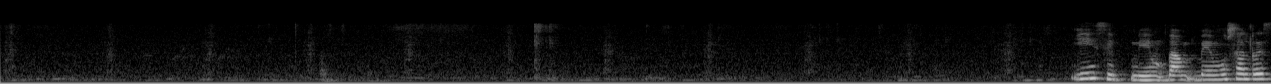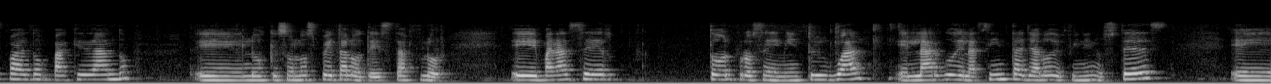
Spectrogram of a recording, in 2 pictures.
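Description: Ribbon rustles softly as hands fold and sew it.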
